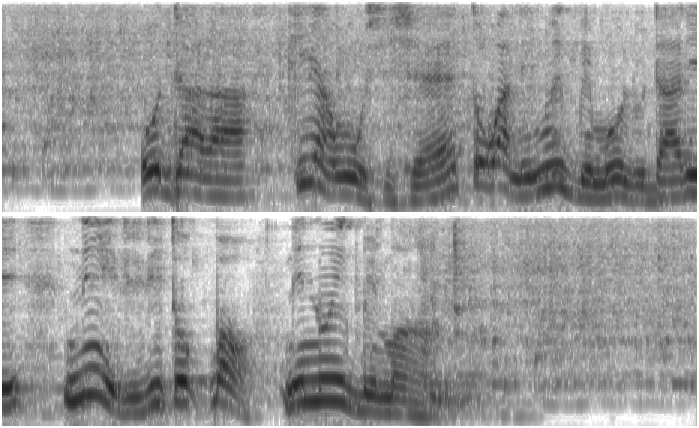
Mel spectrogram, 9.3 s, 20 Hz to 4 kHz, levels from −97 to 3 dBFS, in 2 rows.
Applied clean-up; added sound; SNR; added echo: none; Toilet flush; 19 dB; reverberation time 0.6 s.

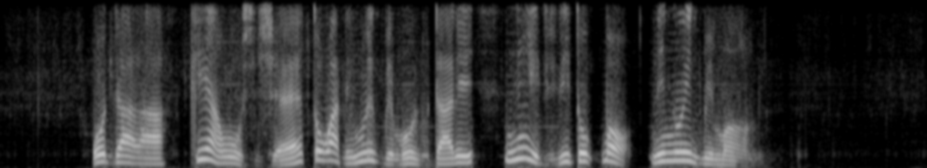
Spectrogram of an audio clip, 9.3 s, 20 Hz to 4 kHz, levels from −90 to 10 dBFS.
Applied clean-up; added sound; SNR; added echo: neural separator model SepFormer WHAMR!.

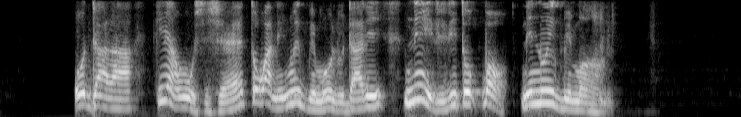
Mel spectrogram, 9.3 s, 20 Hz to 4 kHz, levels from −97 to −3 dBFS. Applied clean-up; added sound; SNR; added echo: neural mask model DeepFilterNet 3.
